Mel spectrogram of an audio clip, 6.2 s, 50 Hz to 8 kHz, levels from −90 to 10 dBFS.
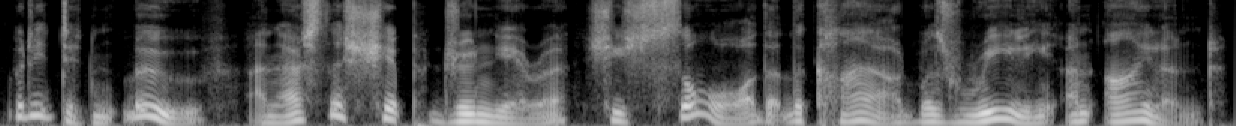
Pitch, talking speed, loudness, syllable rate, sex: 130 Hz, 185 wpm, -18 LUFS, 3.8 syllables/s, male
